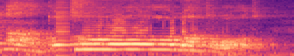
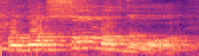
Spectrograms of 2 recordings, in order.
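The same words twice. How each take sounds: First: So stretched as "so much"; slow, so drawn out for emphasis; stress on so. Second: Said in the usual way. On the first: Shown as a demonstration. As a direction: lean on so as intensity. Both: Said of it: "you are thinking".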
